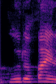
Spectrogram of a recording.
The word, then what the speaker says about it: glutathione: why is glutathione and I thought it was being mispronounced and they were like no glutathione and so I was like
